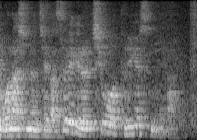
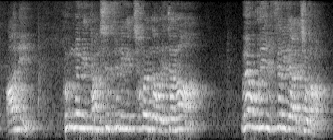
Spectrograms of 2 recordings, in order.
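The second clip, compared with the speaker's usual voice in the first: higher, pressing demand, mildly acted; retold confrontation; 7 semitones higher, 3 dB louder than usual. Isser confronts the sanitation worker, mock indignant. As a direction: confront him as if he broke a promise. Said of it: "막 따지는 거예요".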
